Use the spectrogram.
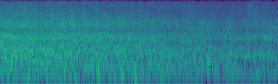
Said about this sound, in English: Oh, there's my train.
